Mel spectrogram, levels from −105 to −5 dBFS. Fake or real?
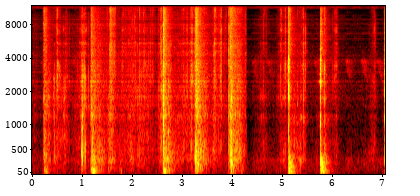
fake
